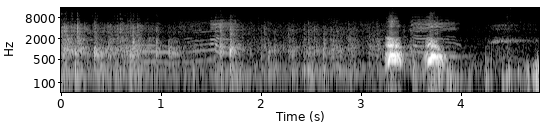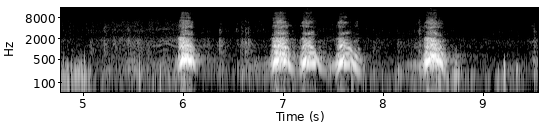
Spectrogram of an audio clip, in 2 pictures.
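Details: Young goat kids playing in their pen while the mothers are out grazing; short, strongly pulsed bleats come in bursts around three to four seconds and again repeatedly from six to nine seconds, with faint background voices and tonal calls early on.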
